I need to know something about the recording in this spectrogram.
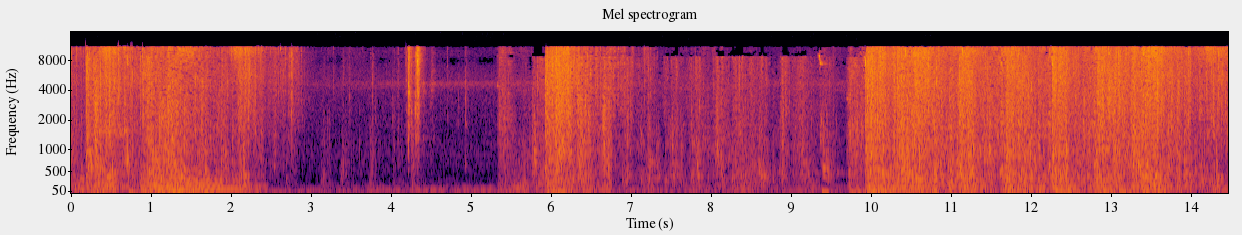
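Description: A pickaxe strikes hard surfaces with sharp knocks.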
